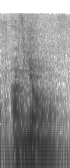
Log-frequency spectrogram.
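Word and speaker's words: avion: А как правильно говорится, смотри, еще раз можете повторить. Ди авиа, а? – Авиау. – Авиан. – Авиан. – Авиан, да.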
